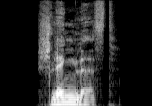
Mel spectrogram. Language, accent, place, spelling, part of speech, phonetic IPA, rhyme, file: German, Germany, Berlin, schlänglest, verb, [ˈʃlɛŋləst], -ɛŋləst, De-schlänglest.ogg
- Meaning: second-person singular subjunctive I of schlängeln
